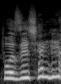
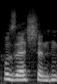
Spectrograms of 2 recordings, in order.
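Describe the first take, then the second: First: The word sounds like 'position', with a 'z-ish' middle. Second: The word sounds like 'possession', with a 'zesh' middle. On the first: The speaker calls it wrong. "ওটা আসলে পজিশন না" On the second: The speaker calls it right. "ওটা আসলে পজেশন"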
